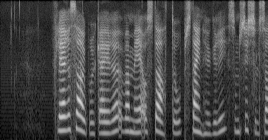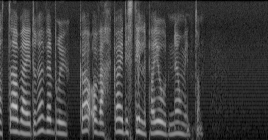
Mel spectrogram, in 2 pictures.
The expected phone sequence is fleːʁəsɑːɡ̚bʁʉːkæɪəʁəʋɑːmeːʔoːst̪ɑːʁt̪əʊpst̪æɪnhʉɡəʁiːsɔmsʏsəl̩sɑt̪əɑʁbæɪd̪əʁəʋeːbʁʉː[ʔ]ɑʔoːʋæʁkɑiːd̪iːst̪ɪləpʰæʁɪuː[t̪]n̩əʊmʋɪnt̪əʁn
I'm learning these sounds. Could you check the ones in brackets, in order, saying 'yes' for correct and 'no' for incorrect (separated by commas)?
no, no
